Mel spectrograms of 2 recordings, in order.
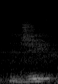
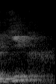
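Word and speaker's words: དབྱིག: Вы читаете неправильно в любом диалекте. Как это читается? Джик. О чем мы только что говорили? Это гик.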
